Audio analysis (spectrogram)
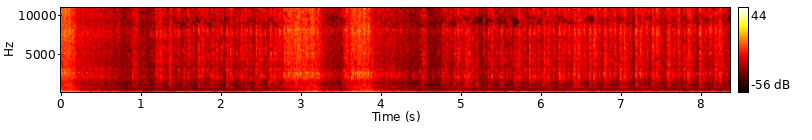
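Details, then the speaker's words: Monte Carlo cold start, idling before fuel filter change: low uneven idle with two stumbling surges, struggling to stay running; owner suspects clogged fuel filter, or failing fuel pump. "just to back it up it's not running right at all goes I hope it's not anything too major"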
